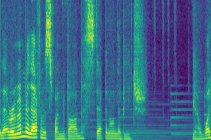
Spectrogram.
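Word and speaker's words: Stephen: A lot of names like that, where you would think it would be pronounced one way or spelled one way, but it's not. It's totally different.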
